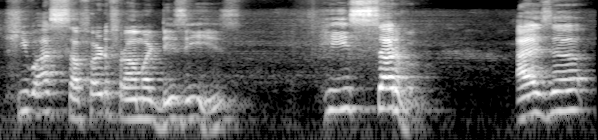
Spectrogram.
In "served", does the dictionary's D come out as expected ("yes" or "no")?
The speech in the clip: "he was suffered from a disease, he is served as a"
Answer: no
